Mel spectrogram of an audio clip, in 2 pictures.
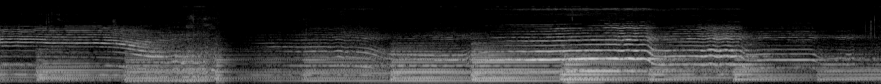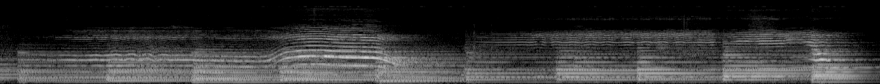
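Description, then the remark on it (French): Five cats arrive yowling at once in a loud, continuous chorus of overlapping wails, with pitches sliding up and down and swelling twice into louder cries, and no talking. “Et soudain, 2 chats, 3 chats, 4 chats, 5 chats sont arrivés hurlant.”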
